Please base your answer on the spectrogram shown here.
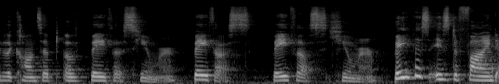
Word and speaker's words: bathos: bathos baths bath us I wanted to say bathos but it's bathos an article that introduced me to the concept of bathus humor bathos bathus humor baithus is defined as an effective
